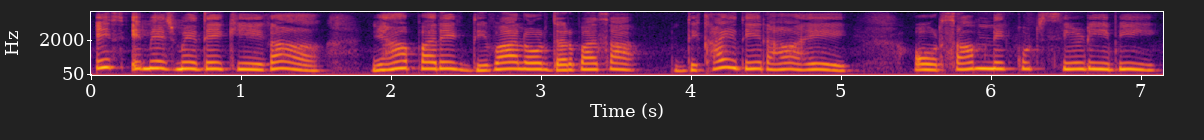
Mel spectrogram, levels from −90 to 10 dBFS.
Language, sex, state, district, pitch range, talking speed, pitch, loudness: Hindi, female, Rajasthan, Jaipur, 270-310 Hz, 165 wpm, 290 Hz, -14 LUFS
